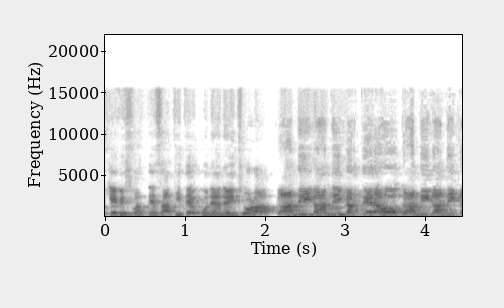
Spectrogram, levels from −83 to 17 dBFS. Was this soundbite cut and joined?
yes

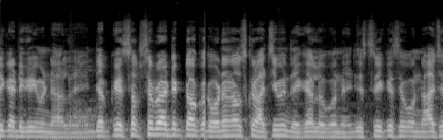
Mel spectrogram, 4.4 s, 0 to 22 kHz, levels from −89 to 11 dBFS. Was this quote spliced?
yes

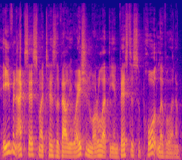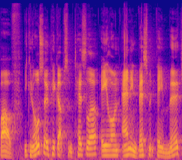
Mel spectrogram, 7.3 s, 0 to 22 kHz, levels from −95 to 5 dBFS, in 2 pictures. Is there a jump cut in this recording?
yes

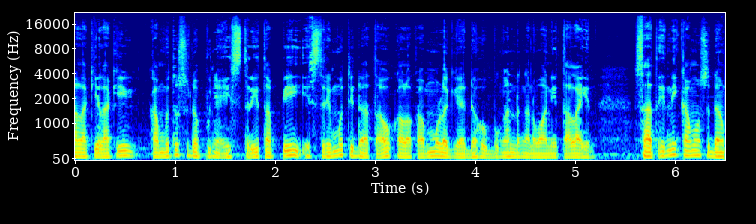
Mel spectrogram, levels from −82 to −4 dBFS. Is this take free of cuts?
yes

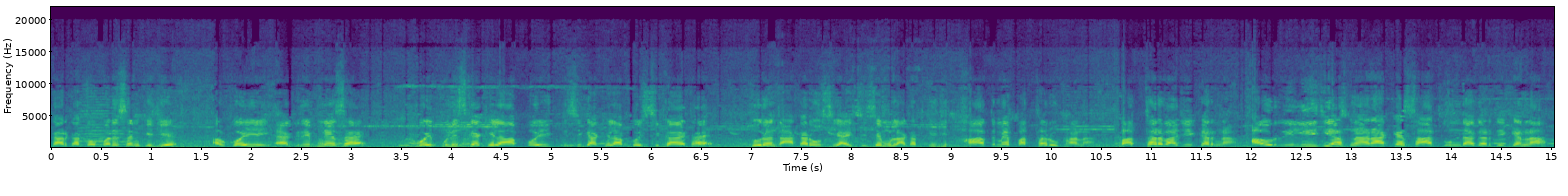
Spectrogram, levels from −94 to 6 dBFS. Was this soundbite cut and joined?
yes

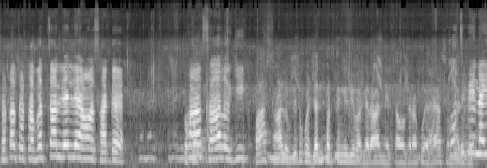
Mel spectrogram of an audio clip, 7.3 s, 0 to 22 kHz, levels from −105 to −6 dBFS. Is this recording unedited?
yes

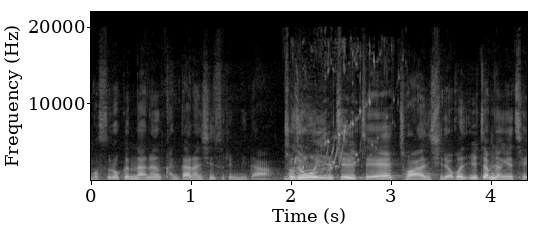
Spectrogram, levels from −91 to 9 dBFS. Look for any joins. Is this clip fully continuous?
yes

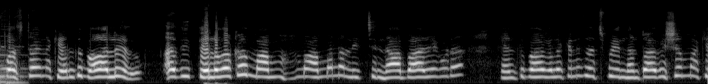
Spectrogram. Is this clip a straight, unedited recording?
yes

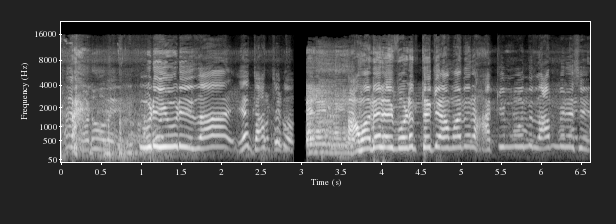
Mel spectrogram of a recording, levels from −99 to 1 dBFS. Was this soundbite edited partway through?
yes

